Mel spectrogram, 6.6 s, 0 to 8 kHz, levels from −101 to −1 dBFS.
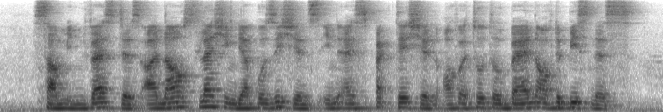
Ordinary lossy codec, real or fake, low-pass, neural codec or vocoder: none; real; none; none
